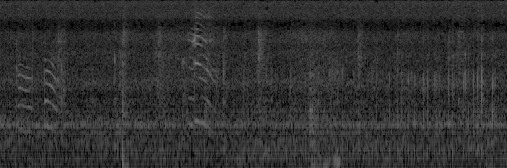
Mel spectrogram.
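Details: Foster kittens, including one named Hatch, quarreling and competing for attention soon after meeting; a few thin, high mews with wavering, rising and falling tones appear around the first and second seconds over a steady hiss, then scattered soft thumps.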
